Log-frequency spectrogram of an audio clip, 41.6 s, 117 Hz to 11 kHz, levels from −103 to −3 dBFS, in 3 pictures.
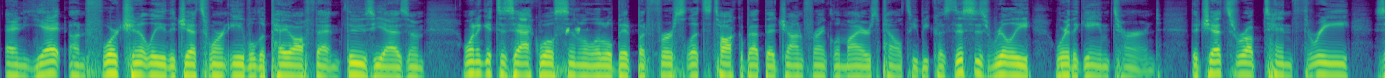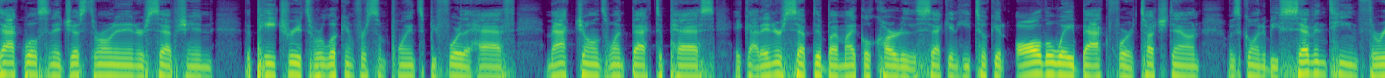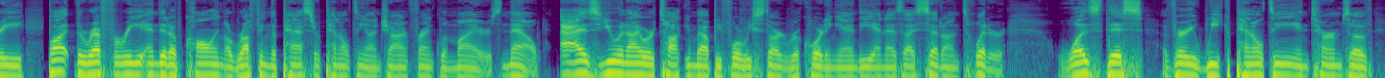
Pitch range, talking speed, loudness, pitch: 115-135 Hz, 200 wpm, -20 LUFS, 125 Hz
